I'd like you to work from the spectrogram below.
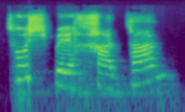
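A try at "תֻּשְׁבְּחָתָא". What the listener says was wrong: There's no mem there. It's tush bechata.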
